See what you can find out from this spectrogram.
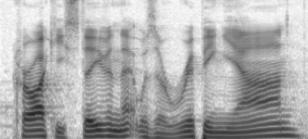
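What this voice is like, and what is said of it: Bad put-on Australian accent. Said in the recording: “You both hurt me. You physically hurt me with that... at least I'm not trying to do the accent... I cannot do the Australian accent.”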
